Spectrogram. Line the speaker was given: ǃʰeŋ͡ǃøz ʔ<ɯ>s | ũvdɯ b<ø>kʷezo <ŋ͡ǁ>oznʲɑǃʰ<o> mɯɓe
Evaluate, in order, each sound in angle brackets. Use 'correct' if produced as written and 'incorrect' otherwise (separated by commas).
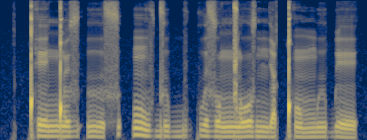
correct, incorrect, correct, incorrect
